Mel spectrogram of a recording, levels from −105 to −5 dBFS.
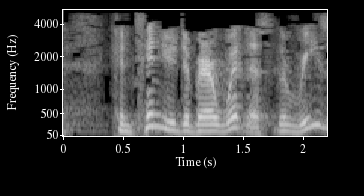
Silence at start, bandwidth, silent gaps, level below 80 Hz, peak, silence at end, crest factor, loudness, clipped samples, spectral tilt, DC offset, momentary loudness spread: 0 s; 5.2 kHz; none; -70 dBFS; -10 dBFS; 0 s; 20 dB; -28 LUFS; under 0.1%; -8 dB/octave; under 0.1%; 10 LU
